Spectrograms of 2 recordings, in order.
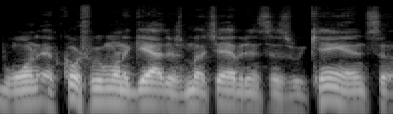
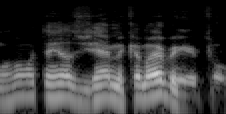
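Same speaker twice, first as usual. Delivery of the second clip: acted cheeky, wisecracking smart-aleck tone; 4 semitones higher than usual. Retelling a reply to the president at the door: retelling a smart-aleck retort. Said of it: "I was kind of being a smart aleck".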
